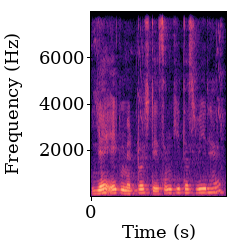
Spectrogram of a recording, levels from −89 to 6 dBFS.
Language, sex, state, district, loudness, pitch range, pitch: Hindi, male, Uttar Pradesh, Lucknow, -17 LUFS, 135-165 Hz, 155 Hz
